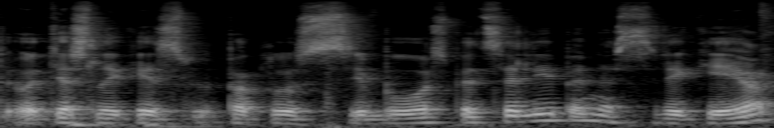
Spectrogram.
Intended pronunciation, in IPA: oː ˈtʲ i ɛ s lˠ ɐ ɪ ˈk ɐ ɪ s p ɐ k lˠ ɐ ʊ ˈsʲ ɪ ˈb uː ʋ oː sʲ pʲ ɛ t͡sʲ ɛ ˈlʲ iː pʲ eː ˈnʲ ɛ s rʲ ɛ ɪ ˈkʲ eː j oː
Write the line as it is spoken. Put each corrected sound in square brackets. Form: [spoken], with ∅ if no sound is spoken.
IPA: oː ˈtʲ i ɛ s lˠ ɐ ɪ ˈk ɐ ɪ s p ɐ k lˠ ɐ ʊ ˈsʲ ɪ ˈb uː ʋ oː sʲ pʲ ɛ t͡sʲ ɛ ˈlʲ iː [bʲ] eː ˈnʲ ɛ s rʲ ɛ ɪ ˈkʲ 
